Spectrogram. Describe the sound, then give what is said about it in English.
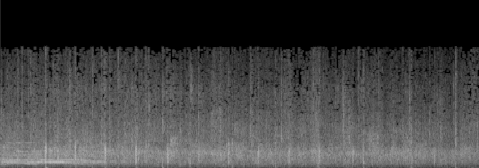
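A crowd claps steadily for several seconds, a dense wash of many hands at moderate loudness with a few sharper individual claps standing out, no voices on top. “So, really, there shouldn't be a clap, but yeah, one day there won't be.”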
